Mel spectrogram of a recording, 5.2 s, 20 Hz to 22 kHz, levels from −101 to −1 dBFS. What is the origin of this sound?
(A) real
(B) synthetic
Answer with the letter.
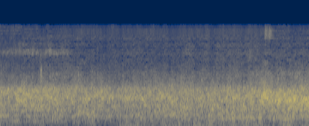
B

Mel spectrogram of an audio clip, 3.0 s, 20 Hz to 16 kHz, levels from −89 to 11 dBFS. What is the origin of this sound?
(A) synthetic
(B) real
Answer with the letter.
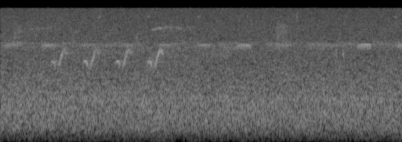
A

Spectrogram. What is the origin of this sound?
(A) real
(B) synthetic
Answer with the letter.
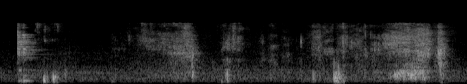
A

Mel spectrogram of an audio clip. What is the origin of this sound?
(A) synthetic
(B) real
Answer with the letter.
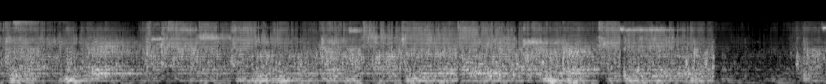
A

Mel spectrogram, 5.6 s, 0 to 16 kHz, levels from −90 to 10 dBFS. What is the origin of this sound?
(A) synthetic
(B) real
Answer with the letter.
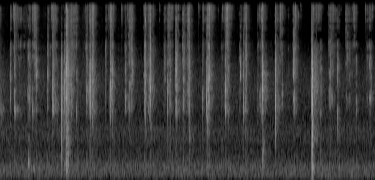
A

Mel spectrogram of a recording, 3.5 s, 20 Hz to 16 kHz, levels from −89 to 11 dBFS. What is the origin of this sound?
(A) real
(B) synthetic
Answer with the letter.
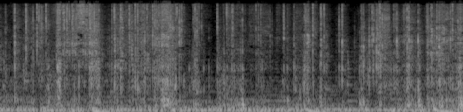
A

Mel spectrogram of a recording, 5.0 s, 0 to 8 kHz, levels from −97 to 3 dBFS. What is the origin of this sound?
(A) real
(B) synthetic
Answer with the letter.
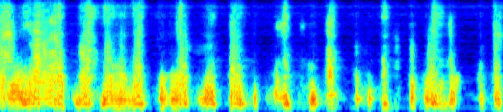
B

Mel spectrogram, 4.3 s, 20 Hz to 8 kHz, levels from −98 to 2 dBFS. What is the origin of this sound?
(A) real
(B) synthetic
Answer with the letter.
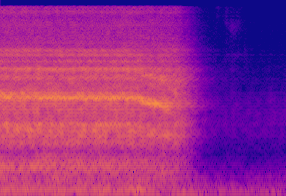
B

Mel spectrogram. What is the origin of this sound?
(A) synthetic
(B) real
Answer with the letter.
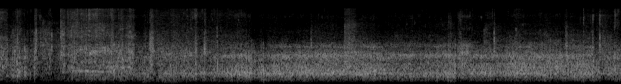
A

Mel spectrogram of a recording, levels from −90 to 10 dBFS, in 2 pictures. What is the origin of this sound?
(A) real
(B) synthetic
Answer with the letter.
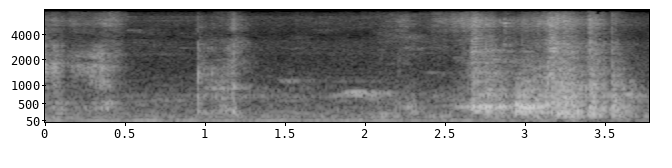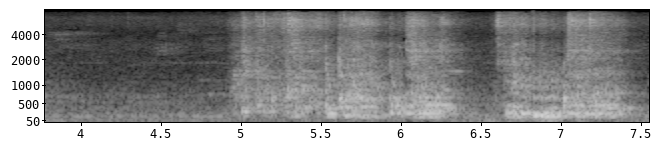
A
